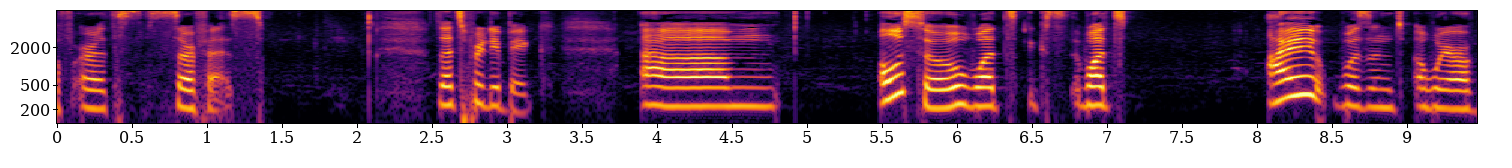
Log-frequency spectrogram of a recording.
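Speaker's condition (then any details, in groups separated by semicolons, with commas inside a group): No condition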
